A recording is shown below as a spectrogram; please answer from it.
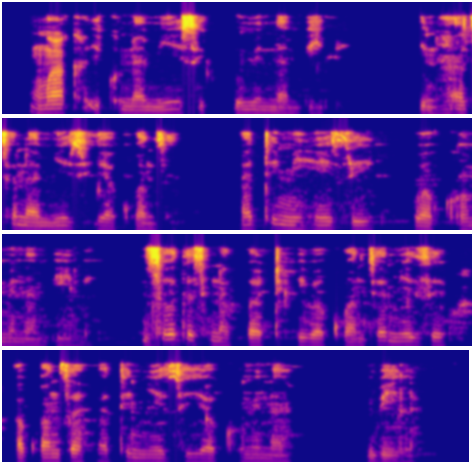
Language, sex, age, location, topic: Swahili, male, 25-35, Nakuru, education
